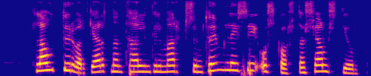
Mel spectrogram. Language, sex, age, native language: Icelandic, female, 40-49, Icelandic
